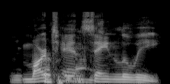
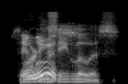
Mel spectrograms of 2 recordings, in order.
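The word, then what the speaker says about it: St. Louis: sure he coached the Canadians St Louie uh no no Tom say say it correctly good good good St Louis say his say his real name his full name martan St Louis I friend of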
